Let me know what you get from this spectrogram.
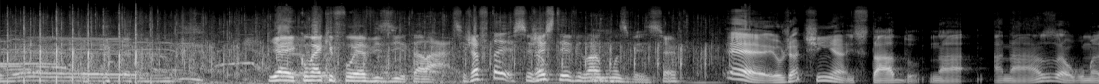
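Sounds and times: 
applause: 0.0 - 7.7
speech: 2.7 - 10.9
laughter: 2.8 - 6.8.

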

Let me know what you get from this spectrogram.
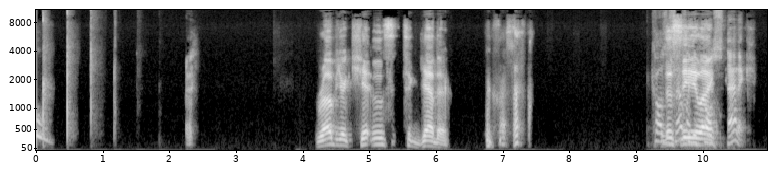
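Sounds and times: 
scattered sharp hand claps from a small audience: 0.0 - 1.3
speech: 4.2 - 6.2, 6.8 - 7.5, 9.2 - 10.9
laughter: 6.8 - 7.4, 9.4 - 10.2.

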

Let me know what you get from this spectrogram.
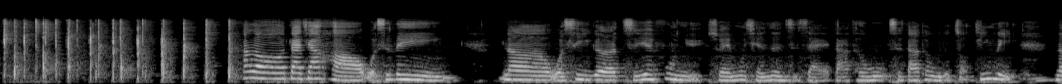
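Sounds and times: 
applause welcoming a guest: 0.0 - 2.4
speech: 2.4 - 10.6.

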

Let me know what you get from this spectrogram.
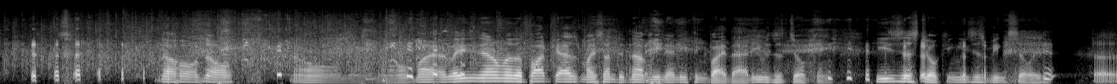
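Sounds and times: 
hand claps: 0.0 - 7.6
laughter: 0.0 - 10.6
speech: 0.3 - 11.1.

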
